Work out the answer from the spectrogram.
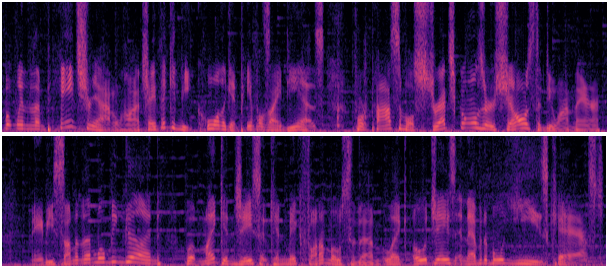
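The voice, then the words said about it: Imitates another person's voice. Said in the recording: “I'm going to do a Sean voice... That sounds nothing like him.”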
